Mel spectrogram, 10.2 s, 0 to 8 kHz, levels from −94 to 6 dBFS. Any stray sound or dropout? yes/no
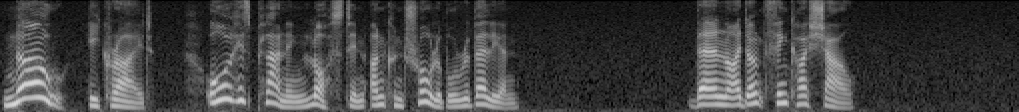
no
